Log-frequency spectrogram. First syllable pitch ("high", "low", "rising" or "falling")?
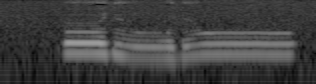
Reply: high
